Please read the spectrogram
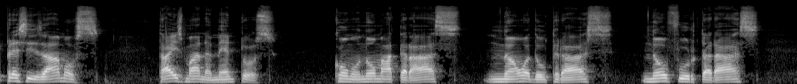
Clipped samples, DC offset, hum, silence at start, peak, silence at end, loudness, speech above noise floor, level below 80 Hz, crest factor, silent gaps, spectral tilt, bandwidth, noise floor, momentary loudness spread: under 0.1%; under 0.1%; none; 0 s; 0 dBFS; 0.4 s; -16 LUFS; 42 dB; -58 dBFS; 16 dB; none; -4.5 dB/octave; 17 kHz; -57 dBFS; 11 LU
